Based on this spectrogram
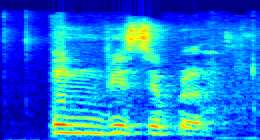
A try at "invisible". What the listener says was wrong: And not too much stress on the in, invisible. The stress invisible. Is on vis. Invisible.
